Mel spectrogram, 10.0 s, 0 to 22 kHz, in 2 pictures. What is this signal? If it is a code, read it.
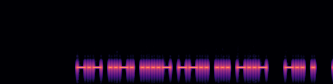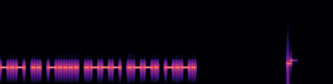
Morse code, heard as a keyed tone, about 30 wpm, 700 Hz. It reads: KF4ZSX DE KI6JPC
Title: USA Callsign DE Callsign 30wpm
